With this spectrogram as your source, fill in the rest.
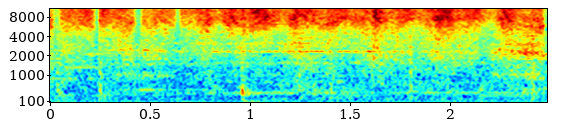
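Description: Hand block sanding of primer on Bimota motorcycle fairings, a close, loud, continuous scratchy rubbing with rhythmic back-and-forth strokes and no voices.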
